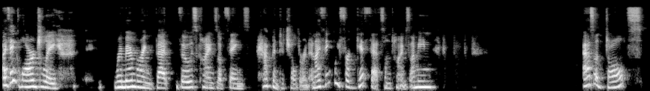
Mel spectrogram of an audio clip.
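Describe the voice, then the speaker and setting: A woman's voice: on the high side, unhurried, creaky, pauses often, a bit bright, rough recording. A middle-aged woman, a guest author, talking earnestly in an interview. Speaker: guest, children's book author. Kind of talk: casual interview chat.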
